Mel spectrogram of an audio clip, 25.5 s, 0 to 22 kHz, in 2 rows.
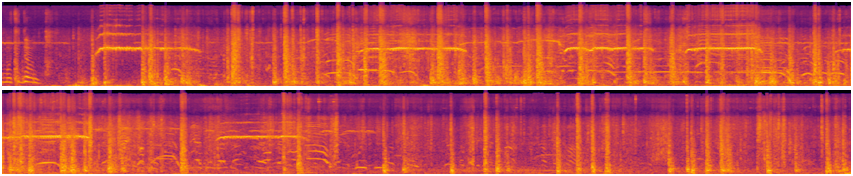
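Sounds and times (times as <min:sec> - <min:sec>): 
speech: 0:00.0 - 0:01.6
whistles: 0:00.0 - 0:18.8
noisy crowd on the street: 0:00.0 - 0:25.4
car being smashed on the street: 0:01.2 - 0:25.4
people shouting: 0:01.4 - 0:21.6.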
